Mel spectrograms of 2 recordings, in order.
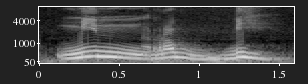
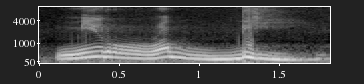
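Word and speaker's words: مِن رَّبِّهِ: ro dan tanpa dengung jangan sampai bacanya atau bahasanya Min robbih salah tapi cara yang benar adalah mirrobbi masuk ke huruf ro dan tanpa bengu seperti itu baik mudah-mudahan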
